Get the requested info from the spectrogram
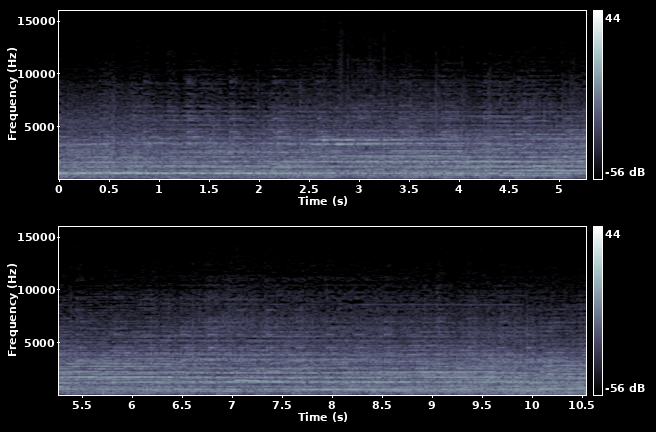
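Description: Several spectators' horns blown together in a sports hall, many steady held tones at different pitches overlapping continuously.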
